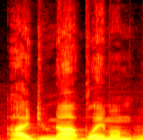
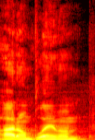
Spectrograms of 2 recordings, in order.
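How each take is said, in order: First: Slow down and lean on "do not"; stress on do not. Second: Said in the usual way. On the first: Real, not acted. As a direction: do not said slowly and firmly. Slower repeat for emphasis.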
